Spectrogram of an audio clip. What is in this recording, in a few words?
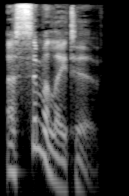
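"assimilative", British English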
